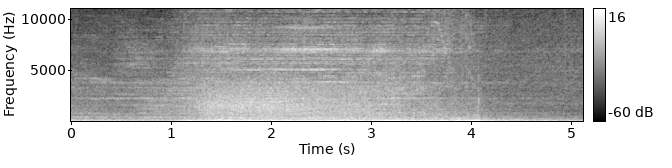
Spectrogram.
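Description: A deep magical rumble swells and roars steadily.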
